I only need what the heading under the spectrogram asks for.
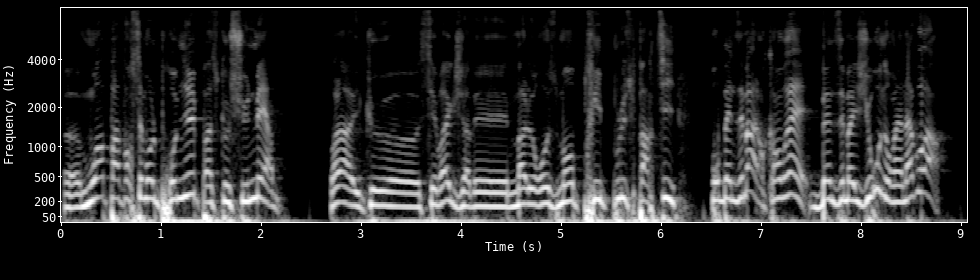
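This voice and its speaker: A man's voice: sits high, animated, fairly quick, mellow. A young man with a French accent, chatting casually on a stream, joking, rambling and mocking himself.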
